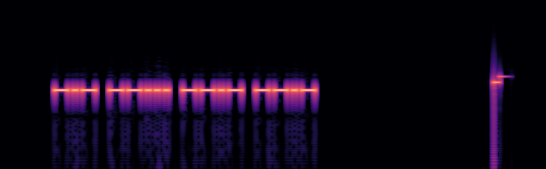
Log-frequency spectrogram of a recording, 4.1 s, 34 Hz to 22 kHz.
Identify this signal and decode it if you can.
Morse code, heard as a keyed tone, about 36 wpm, 700 Hz. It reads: K7QQ
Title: USA Call Signs - 4 Characters - 3x Character Spacing - 35wpm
